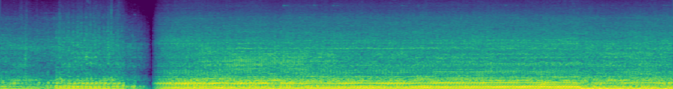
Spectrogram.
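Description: Motorcycle engine running under way, the sound dropping out abruptly about two seconds in and coming back as a steady, even engine note.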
